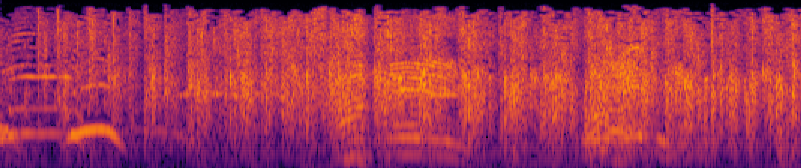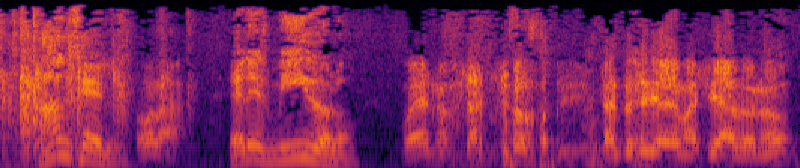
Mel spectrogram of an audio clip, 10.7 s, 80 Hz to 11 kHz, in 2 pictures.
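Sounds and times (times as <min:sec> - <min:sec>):
people shouting and cheering: 0:00.0 - 0:01.2
audience applause welcoming a guest: 0:00.0 - 0:06.2
speech: 0:05.8 - 0:10.6.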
